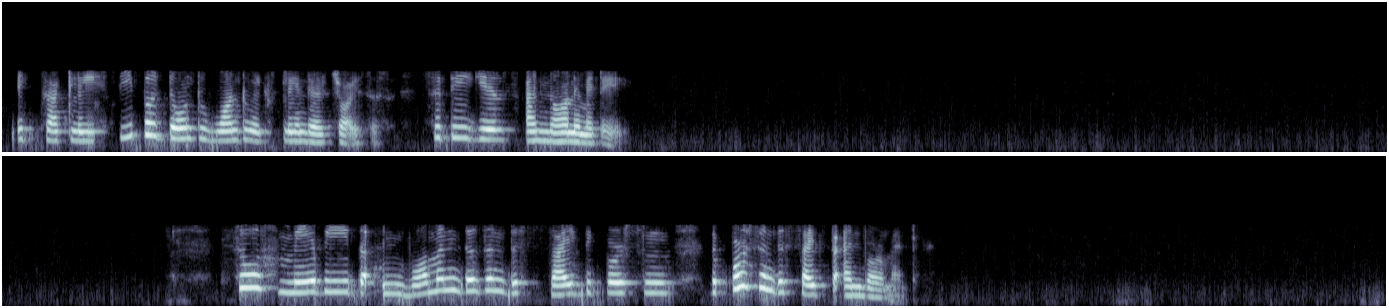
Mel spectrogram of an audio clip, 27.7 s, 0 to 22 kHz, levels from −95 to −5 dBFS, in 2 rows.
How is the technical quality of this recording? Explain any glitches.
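Technical quality is limited: the whole clip runs through the iLBC codec, and four short dropouts interrupt the speech.

The iLBC codec damage is plainly audible throughout. It codes each frame's excitation independently, which leaves the speech clear but rough and slightly synthetic. The coarse timing points to the 30 ms frame mode at roughly 13 kbps. On a spectrogram, all energy stops sharply at 4 kHz, with a blank band above. Harmonics look smeared and grainy.

Lost iLBC frames occur at 0.87–0.93 s (60 ms), 11.03–11.15 s (120 ms), 12.62–12.68 s (60 ms) and 17.57–17.69 s (90 ms). When packets vanish, the decoder repeats the last pitch cycle mixed with noise, fading over longer gaps. Each gap sounds like a held, buzzy or breathy vowel, and normal speech returns immediately afterward. A spectrogram shows frozen, evenly spaced harmonic stripes. The waveform shows a repeating periodic pattern that decays, clearest at 11.03 s.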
